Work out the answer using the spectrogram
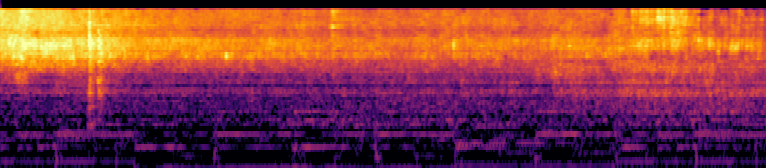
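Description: Potatoes frying in oil and spice paste in a pan, sizzling steadily while a spatula stirs them. Near the end water is poured in from a cup and the hiss swells a little.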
